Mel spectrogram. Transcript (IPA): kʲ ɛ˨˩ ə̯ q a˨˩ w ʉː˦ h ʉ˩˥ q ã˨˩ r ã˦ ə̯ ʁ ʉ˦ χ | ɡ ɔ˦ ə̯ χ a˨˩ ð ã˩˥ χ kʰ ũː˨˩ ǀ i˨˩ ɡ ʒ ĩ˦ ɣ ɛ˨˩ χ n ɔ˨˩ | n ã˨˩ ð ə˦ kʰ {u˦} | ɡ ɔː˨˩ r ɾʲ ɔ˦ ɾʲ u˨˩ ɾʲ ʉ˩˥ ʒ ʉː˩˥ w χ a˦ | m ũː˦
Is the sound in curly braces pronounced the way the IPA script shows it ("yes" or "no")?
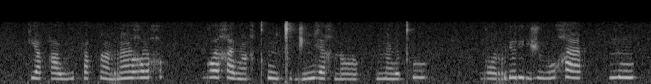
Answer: yes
